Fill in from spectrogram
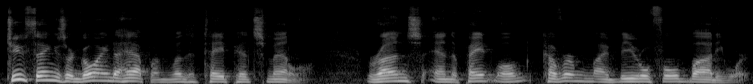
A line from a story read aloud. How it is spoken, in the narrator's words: he said as he chuckled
